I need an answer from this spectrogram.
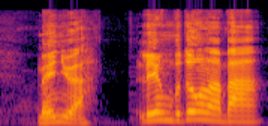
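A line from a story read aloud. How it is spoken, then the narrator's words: Man calling out. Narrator (Chinese): 一男人喊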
